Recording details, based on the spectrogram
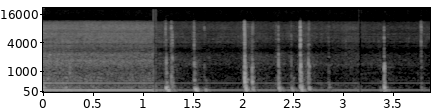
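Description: Typing on a computer keyboard nearby, a quick run of light clicks and taps in uneven bursts following a steady low electrical hum, with no talking.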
